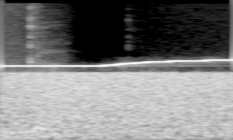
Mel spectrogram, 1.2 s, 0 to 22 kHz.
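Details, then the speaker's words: Simulated tinnitus modelled on a 33-year-old man's constant ear ringing, built with an audio engineer: steady high-pitched tone gliding slightly upward over constant white-noise hiss, like consistent subway screeching. "The white noise is kind of always the bass, and then on top of it, a constant drone."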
